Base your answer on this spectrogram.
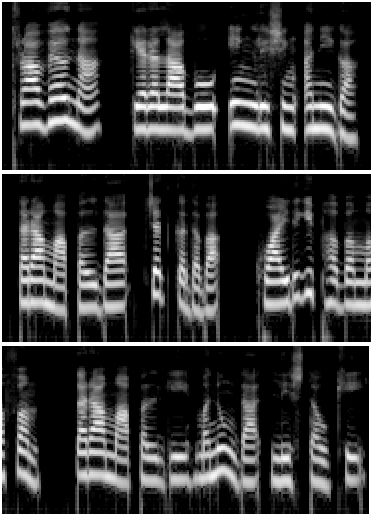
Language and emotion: Manipuri, neutral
